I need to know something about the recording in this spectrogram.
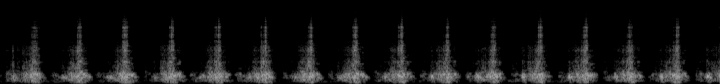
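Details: Stethoscope probe moved through aortic, pulmonary, Erb's, tricuspid, mitral, then aortic areas: steady rapid heart sounds, whooshing murmur filling gaps; continuous murmur focused at aortic area, click near S2 only there; sound drops on sitting (possible PFO, uncertain).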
